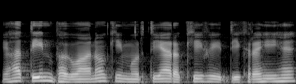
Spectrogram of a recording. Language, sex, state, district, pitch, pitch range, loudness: Hindi, male, Jharkhand, Ranchi, 135 Hz, 120-150 Hz, -18 LUFS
